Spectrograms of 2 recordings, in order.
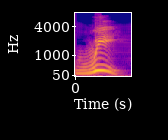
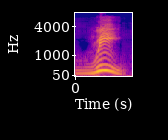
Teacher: দুই ঠোঁটের কাজ, ভেতরের কোনো কাজ নেই, দুই ঠোঁটের কাজ। উই, ই উই, ওয়া মুখ গোল করুন, উই, মুখ গোল করুন, মুখ গোল করুন, তারপরে উই, হ্যাঁ উই উই, উই, উই না, ভেতরের কাজ নেই।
